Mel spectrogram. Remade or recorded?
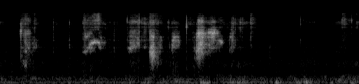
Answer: remade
